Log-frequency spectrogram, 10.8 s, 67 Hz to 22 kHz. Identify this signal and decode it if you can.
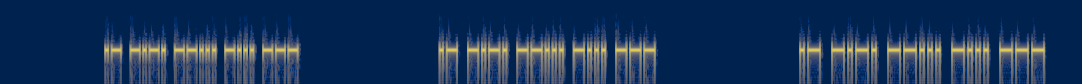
Morse code, heard as a keyed tone, about 32 wpm, 700 Hz. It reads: AC7BO AC7BO AC7BO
